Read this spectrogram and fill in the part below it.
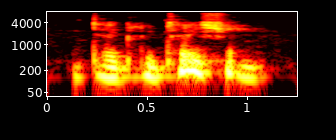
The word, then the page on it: deglutition: British English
